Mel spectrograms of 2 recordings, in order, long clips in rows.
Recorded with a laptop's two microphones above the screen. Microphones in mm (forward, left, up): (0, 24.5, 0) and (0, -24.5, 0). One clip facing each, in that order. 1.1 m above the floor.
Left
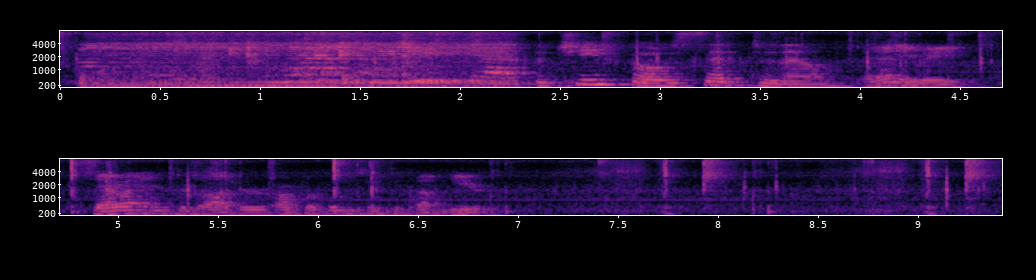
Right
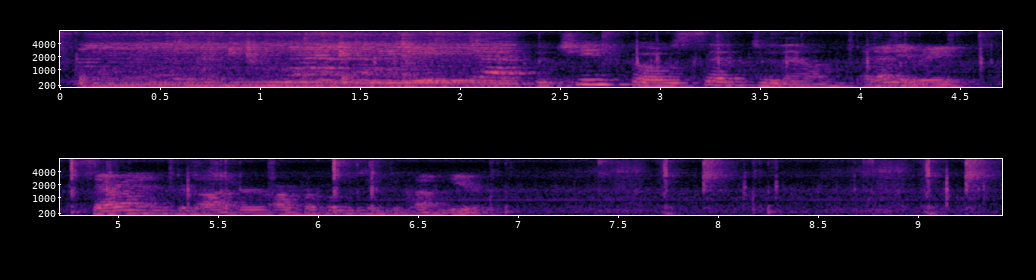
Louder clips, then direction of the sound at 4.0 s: Right 2 dB; 40° right (ahead or behind).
